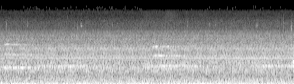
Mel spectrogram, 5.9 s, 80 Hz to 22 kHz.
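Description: The Hokutosei sleeper limited express bound for Ueno rolls slowly into platform 8 of Hakodate Station, its steady heavy rumble layered with thin, sustained metallic whines, continuous for the whole stretch, with no voices.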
